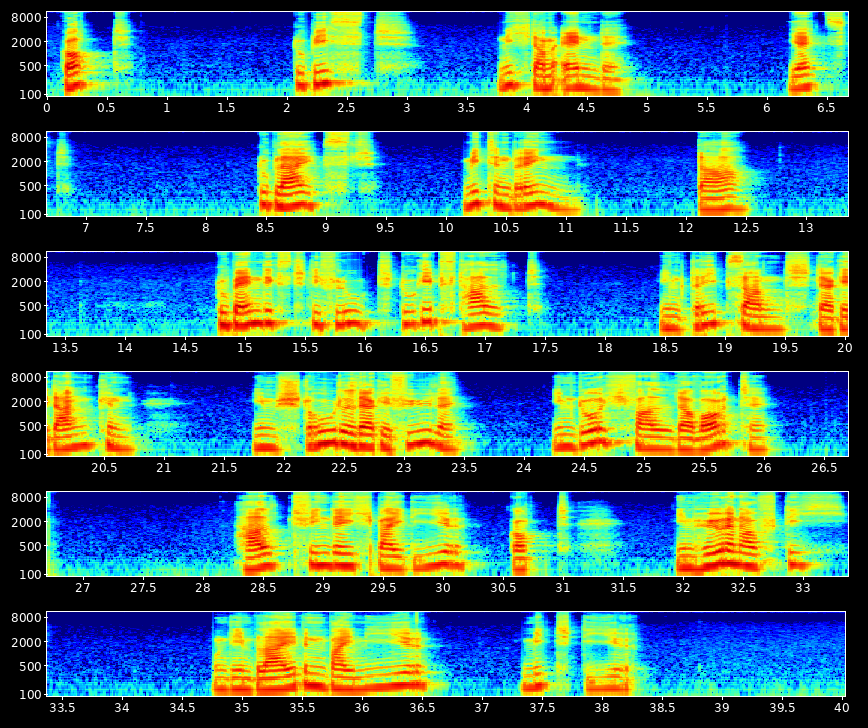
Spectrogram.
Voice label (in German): Rezitation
